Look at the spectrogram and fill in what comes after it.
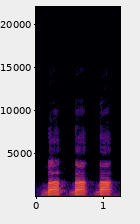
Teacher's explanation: যখন আমি বলবো না না না, খেয়াল করেন, নাক থেকে আসছে, অথবা মা মা মা, নাক থেকে আসছে। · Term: গুন্না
